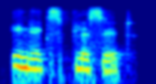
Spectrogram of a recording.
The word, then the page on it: inexplicit: Indian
